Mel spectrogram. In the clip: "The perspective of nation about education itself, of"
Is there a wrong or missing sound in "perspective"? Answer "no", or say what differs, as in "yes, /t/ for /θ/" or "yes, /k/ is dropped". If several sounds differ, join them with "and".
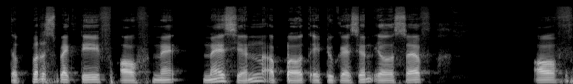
yes, /f/ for /v/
